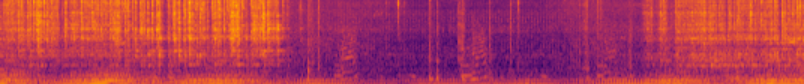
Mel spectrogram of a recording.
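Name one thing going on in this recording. A car engine rumbles low and steadily.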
